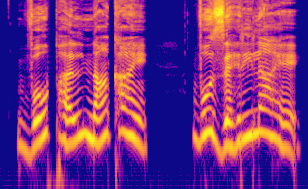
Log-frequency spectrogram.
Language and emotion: Urdu, fearful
